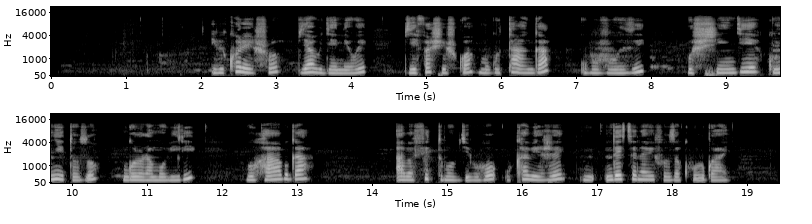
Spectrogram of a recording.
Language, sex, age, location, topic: Kinyarwanda, female, 18-24, Kigali, health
